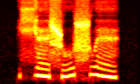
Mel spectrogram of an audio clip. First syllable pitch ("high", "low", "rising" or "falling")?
low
